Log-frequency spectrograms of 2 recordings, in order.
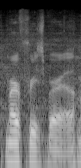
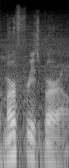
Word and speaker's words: Murfreesboro: Murfreesboro. – Murfreesboro. – Yes. – It's exactly how it looks. – Exactly how it looks. – Okay. When I hear Murfreesboro, I think of David Price.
